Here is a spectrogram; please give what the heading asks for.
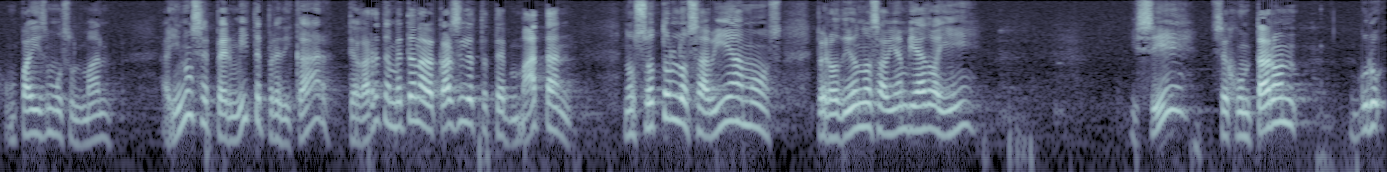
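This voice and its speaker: A man preaching a sermon, telling a personal story, swinging from hushed lines to emphatic ones. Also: on the high side.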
